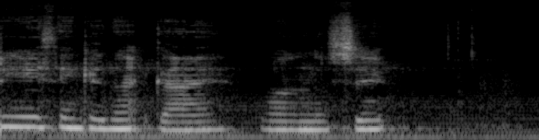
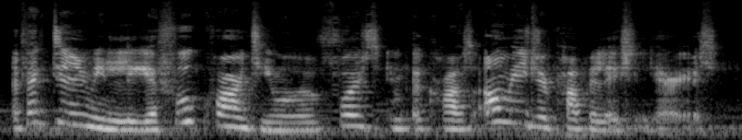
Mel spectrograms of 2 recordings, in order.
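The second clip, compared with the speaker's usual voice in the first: louder, higher mock news-anchor delivery; news anchor read; 4 semitones higher, 4 dB louder than usual. Reading the FEMA broadcast to viewers as a newscaster. Reads the game's TV news aloud.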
